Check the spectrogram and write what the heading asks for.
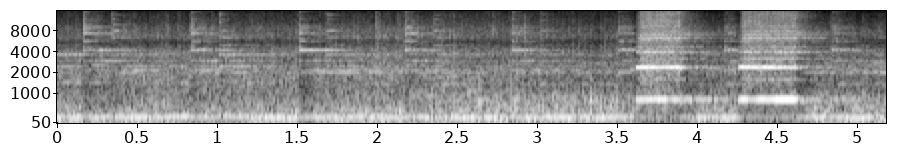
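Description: A miniature amusement-park train running with a steady hum, and its horn sounding two short toots a little over half a second apart, near the end.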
